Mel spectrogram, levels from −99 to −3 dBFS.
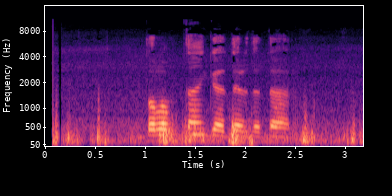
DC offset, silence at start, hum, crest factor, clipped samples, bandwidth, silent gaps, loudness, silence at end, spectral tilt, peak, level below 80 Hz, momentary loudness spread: under 0.1%; 0.05 s; none; 22 dB; under 0.1%; 7.6 kHz; none; -23 LUFS; 0 s; -7 dB/octave; -2 dBFS; -48 dBFS; 15 LU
